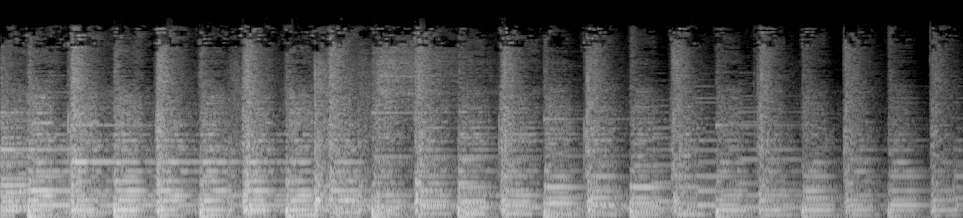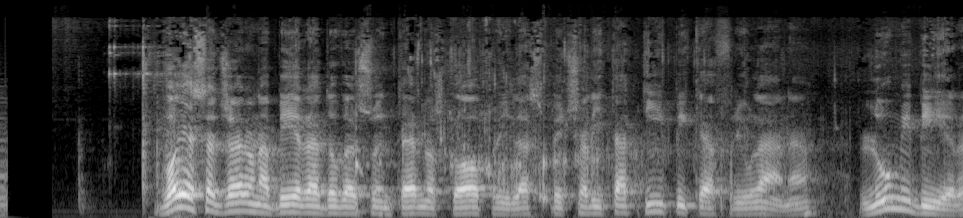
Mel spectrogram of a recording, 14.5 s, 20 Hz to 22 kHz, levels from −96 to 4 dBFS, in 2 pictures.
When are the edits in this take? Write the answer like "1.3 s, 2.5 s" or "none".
7.3 s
